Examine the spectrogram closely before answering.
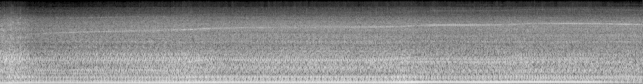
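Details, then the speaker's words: Mystery old six-cylinder Perkins turbo diesel from a farm, no history: steady, even clatter at constant idle with a smooth low drone, no misses or knocks; good oil pressure, normal healthy idle. "But in the end, it started up and it did run. Does have good oil pressure and sounds quite good."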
